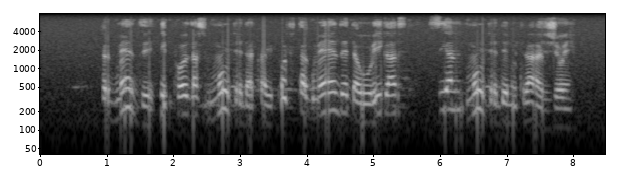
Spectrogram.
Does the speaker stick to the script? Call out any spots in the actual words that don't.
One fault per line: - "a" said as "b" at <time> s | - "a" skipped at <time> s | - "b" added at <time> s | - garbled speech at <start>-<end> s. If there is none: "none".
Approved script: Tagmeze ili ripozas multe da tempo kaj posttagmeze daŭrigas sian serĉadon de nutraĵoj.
- "ili" skipped at 1.6 s
- "tempo" skipped at 3.2 s
- "serĉadon" said as "multe" at 6.5 s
